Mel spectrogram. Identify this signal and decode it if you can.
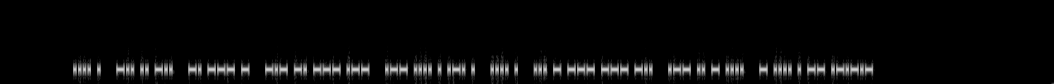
Morse code, heard as a keyed tone, about 51 wpm, 700 Hz. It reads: HE DID NOT KNOW WHERE HE STOOD WITH THEM.
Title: Sentences from Top 1000 Words - Review Part 2 - 50wpm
